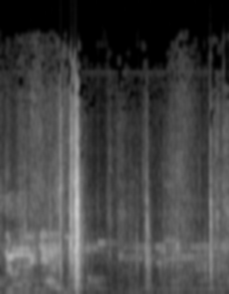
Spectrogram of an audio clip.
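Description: Folded paper card being opened by hand: a sharp crackle of stiff paper about three quarters of a second in, then a fainter crinkle.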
